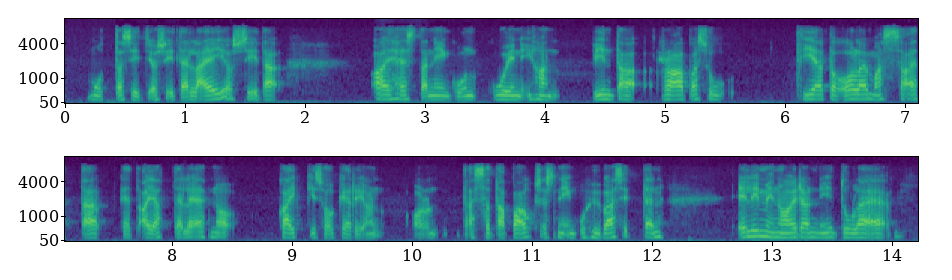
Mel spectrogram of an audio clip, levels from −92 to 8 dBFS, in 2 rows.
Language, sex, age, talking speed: Finnish, female, 20-39, 140 wpm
